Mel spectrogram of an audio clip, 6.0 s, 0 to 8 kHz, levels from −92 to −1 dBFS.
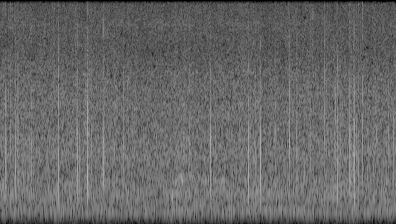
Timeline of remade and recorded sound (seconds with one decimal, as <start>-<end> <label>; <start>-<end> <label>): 0.0-6.0 recorded

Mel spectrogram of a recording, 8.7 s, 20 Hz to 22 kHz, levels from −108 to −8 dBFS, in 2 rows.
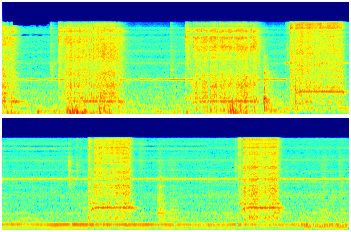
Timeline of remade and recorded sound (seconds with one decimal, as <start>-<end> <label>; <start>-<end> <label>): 0.0-0.6 recorded; 0.6-5.2 remade; 5.2-5.9 recorded; 5.9-6.9 remade; 6.9-8.7 recorded

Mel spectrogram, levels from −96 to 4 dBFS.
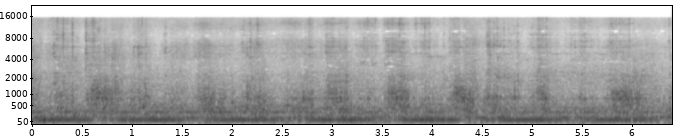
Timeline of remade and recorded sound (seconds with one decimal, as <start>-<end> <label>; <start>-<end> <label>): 0.0-2.8 remade; 2.8-3.7 recorded; 3.7-6.4 remade

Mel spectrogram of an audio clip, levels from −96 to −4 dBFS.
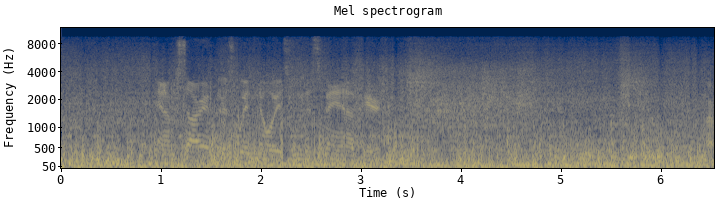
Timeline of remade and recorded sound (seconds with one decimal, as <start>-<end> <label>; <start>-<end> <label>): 0.0-4.3 recorded; 4.3-6.5 remade

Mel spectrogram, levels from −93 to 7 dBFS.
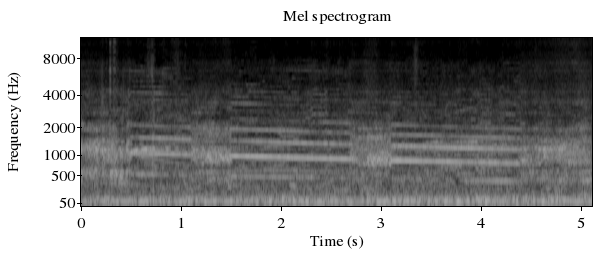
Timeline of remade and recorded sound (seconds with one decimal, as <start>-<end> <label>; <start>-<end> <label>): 0.0-0.5 remade; 0.5-1.1 recorded; 1.1-1.5 remade; 1.5-2.7 recorded; 2.7-3.1 remade; 3.1-4.4 recorded; 4.4-5.1 remade

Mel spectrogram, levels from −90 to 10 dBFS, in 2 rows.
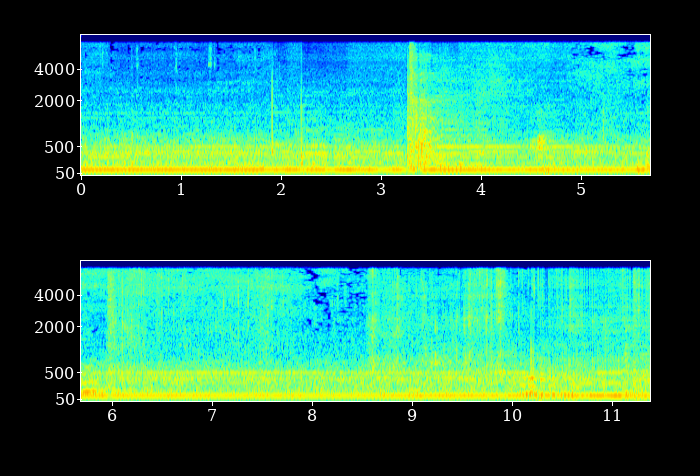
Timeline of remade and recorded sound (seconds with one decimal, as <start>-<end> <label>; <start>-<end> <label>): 0.0-1.8 recorded; 1.8-4.9 remade; 4.9-10.2 recorded; 10.2-11.4 remade

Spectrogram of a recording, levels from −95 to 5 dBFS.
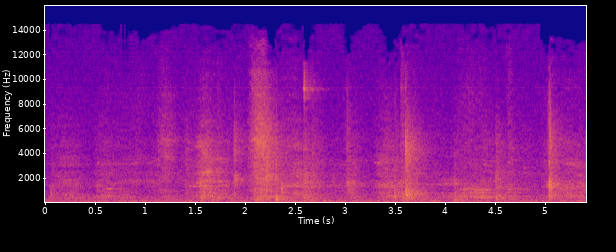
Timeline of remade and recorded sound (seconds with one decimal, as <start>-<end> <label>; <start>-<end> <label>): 0.0-5.4 remade

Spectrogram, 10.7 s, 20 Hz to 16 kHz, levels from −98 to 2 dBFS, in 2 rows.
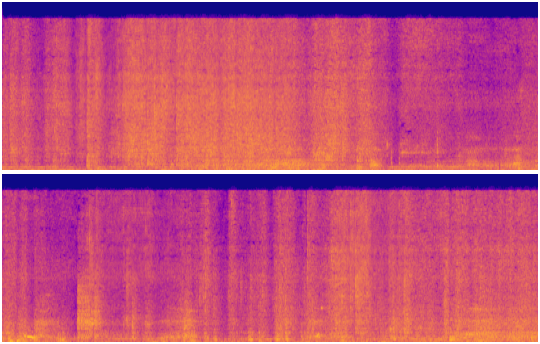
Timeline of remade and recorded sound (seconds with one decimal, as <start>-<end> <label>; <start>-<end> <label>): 0.0-0.6 recorded; 0.6-2.9 remade; 2.9-6.2 recorded; 6.2-7.1 remade; 7.1-8.7 recorded; 8.7-9.4 remade; 9.4-10.7 recorded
